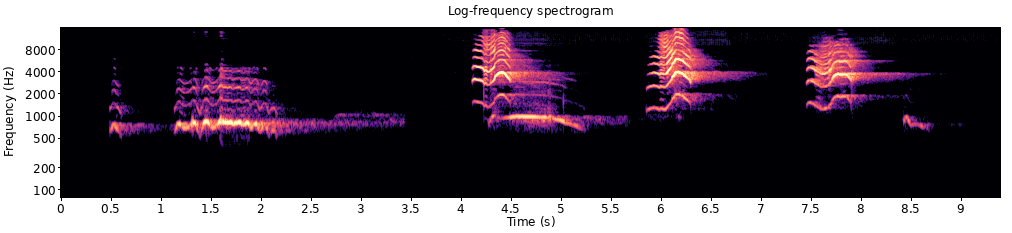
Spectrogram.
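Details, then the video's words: Tawny Owl giving a long, low, wavering hoot, then three sharper, rising, nasal calls spaced about one and a half seconds apart. "Tawny Owl"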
